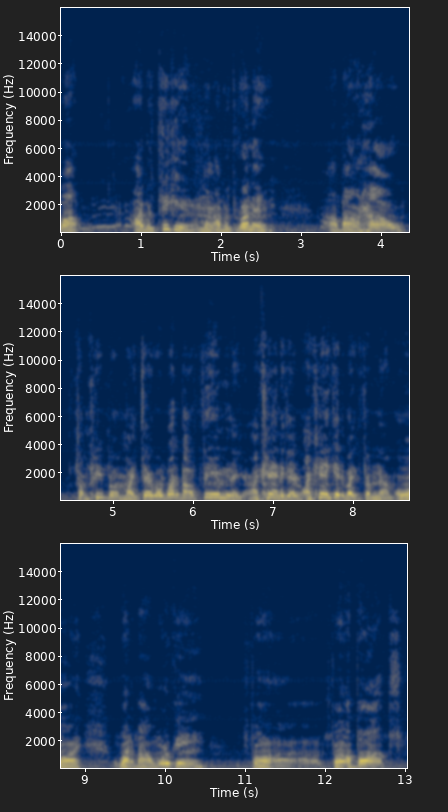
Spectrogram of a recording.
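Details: Deaf man who describes having a "deaf voice"; deaf speech.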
